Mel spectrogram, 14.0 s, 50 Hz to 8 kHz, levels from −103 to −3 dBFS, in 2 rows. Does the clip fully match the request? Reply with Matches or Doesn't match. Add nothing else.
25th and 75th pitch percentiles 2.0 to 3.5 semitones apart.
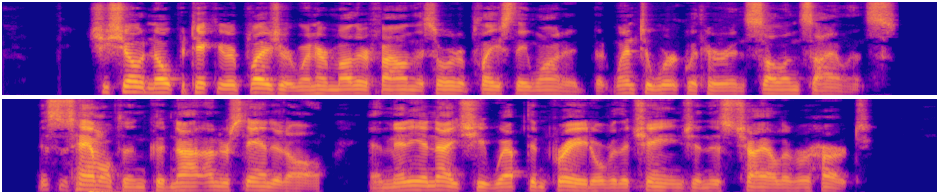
Matches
